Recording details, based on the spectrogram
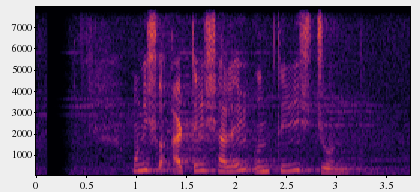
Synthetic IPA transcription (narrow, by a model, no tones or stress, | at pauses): uniʃːoʔaʈt̪iɾiʃːaleɾunt̪iɾiʃd͡ʑon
